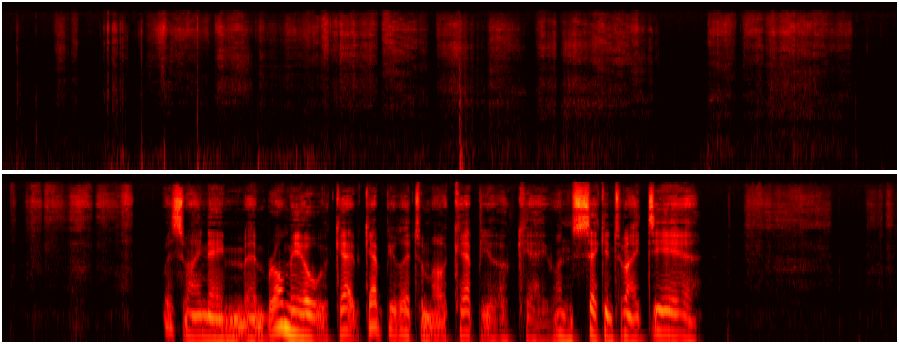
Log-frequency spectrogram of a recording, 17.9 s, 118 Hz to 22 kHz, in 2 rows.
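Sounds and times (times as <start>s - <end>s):
pen or pencil scratching across paper: 0.5s - 10.3s, 16.2s - 17.8s
speech: 10.6s - 16.0s.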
